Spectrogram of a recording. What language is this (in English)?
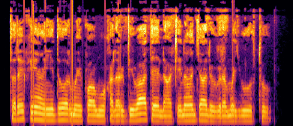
Gawri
